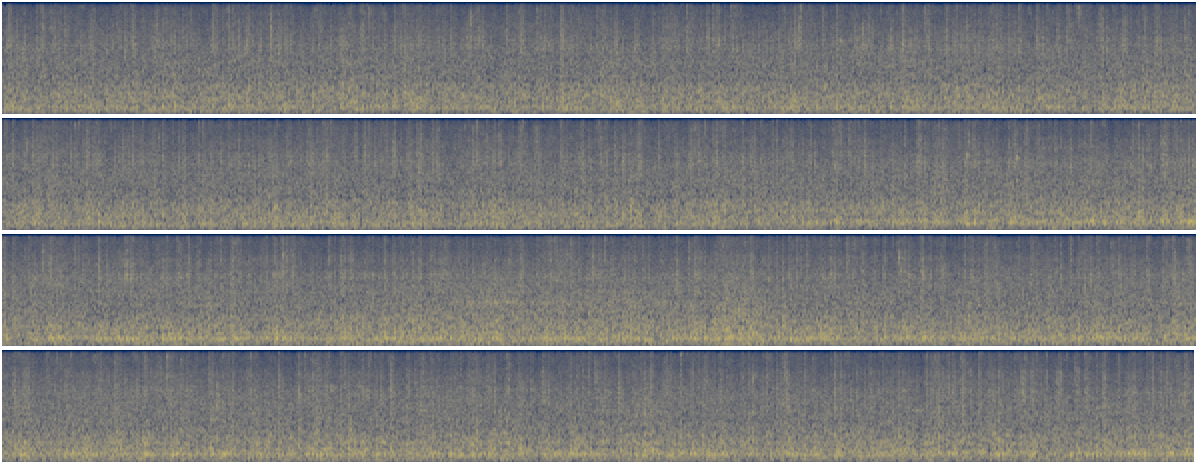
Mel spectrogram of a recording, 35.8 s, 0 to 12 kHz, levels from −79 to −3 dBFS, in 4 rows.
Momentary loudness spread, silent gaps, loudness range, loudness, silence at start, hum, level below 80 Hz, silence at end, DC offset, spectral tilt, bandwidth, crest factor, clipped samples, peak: 2 LU; none; 2 LU; -23 LUFS; 0 s; none; -46 dBFS; 0 s; under 0.1%; -3 dB/octave; 11.5 kHz; 18 dB; under 0.1%; -6 dBFS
